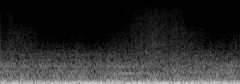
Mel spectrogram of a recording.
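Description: Steady low rumble of road and engine noise inside the cabin of a moving 2019 Skoda Superb, its diesel engine giving a faint hum.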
